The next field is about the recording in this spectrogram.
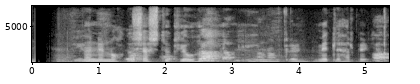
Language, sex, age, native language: Icelandic, male, 14, Icelandic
